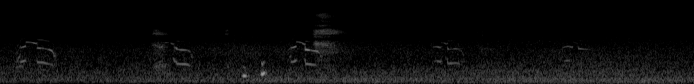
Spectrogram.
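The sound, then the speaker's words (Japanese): Several mewing, cat-like calls of black-tailed gulls ring out intermittently over a steady wash of surf and wind by the sea. A couple of brief knocks are heard midway. “この鳴き声、すごく海って感じがするから好きなの。”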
